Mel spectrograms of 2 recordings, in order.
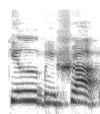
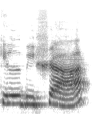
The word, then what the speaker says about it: किल्बिष: So shambho is sh, kilbisha is sh. So that difference we have to make. Again, there are different sutras which tell us how to pronounce each of them. But for now, let us note this difference, sh and sh. When I say sh here, kilbisha, the tongue is slightly turning upwards towards the roof of the mouth, kilbisha.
